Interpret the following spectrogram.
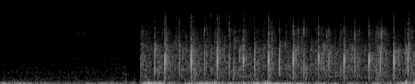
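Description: A low hum on the recording, then, about a second and a half in, an audience starts clapping in scattered, irregular claps.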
